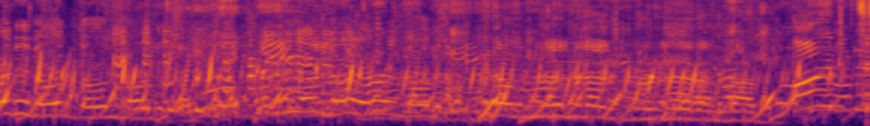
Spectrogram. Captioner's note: children laughing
